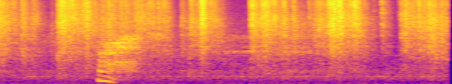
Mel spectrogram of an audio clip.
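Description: Aluminum foil crinkling and rustling in several bursts as it is pressed down and tucked over a roast turkey in a metal roasting pan. A brief low sound falling in pitch comes about a second in.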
